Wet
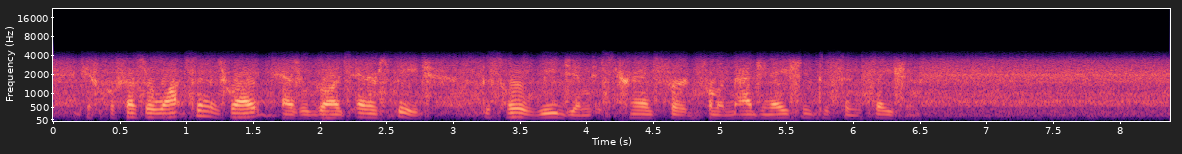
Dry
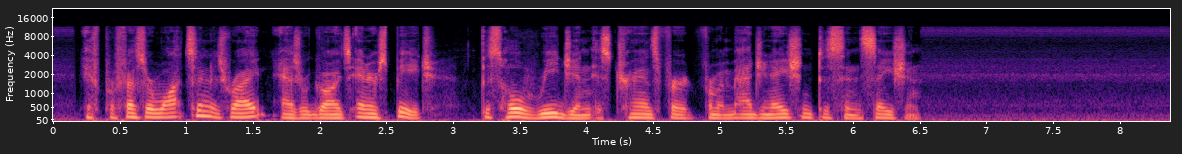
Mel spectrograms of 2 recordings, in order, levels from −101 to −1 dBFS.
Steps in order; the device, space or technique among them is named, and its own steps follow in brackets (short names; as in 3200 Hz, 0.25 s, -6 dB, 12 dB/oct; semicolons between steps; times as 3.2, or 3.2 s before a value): digital answering machine (BPF 360–3200 Hz; delta modulation 16 kbps, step -34 dBFS; speaker cabinet 420–3900 Hz, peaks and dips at 460 Hz -8 dB, 680 Hz +6 dB, 990 Hz +6 dB, 1500 Hz +7 dB, 2200 Hz +6 dB, 3200 Hz +4 dB); gain +7 dB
